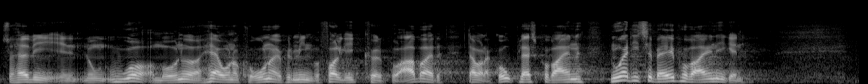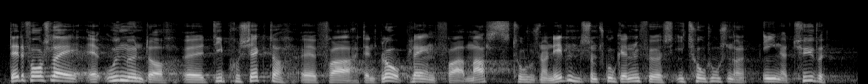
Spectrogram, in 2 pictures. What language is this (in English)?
Danish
